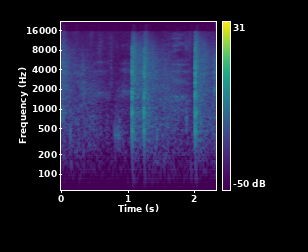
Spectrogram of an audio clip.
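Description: Fireworks and firecrackers go off on Christmas Eve in El Salvador, heard from a house screened by trees as distant pops with three sharp louder bangs among a steady crackling background.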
